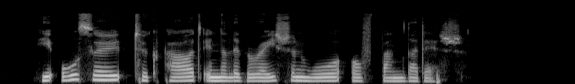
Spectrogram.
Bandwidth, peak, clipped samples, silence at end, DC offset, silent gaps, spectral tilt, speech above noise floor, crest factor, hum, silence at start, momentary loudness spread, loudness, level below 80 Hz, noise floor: 11.5 kHz; -6 dBFS; under 0.1%; 1.15 s; under 0.1%; none; -5.5 dB/octave; over 70 dB; 16 dB; none; 0.4 s; 9 LU; -21 LUFS; -58 dBFS; under -90 dBFS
